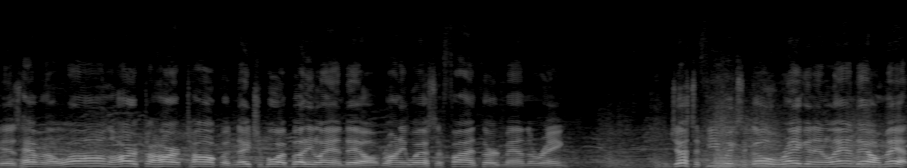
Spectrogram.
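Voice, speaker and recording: Over noticeable background noise, a man talks at a moderate pace in a high voice with ordinary pitch variation. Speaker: wrestling play-by-play announcer. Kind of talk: wrestling TV play-by-play commentary.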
